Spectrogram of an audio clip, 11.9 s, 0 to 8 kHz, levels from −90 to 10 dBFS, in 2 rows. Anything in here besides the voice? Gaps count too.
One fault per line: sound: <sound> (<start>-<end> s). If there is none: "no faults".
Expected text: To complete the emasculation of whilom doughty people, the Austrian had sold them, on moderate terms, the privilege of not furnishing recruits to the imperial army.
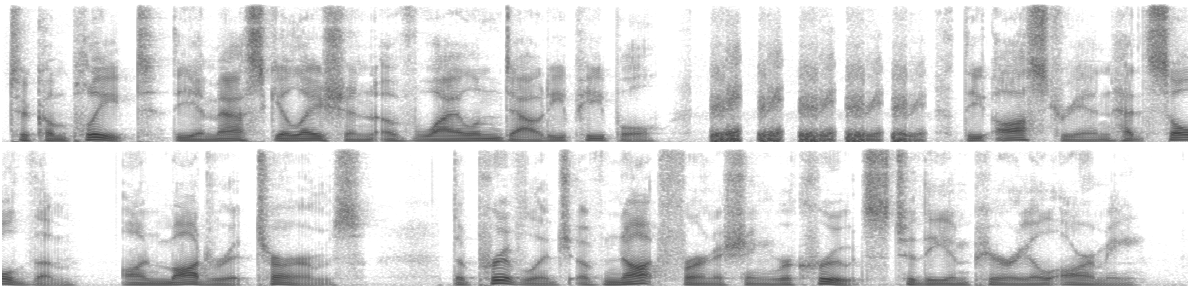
sound: laugh (3.5-4.6 s)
